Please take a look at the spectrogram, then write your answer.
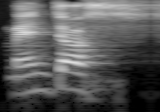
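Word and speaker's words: Mentjos: Mencos, jamu bubuk. Ya itu ejaannya pakai ejaan lama ya, MENTJ ya, TJOS. Mencos.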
